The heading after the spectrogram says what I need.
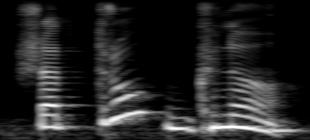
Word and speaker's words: शत्रुघ्न: देखिए यहाँ पे आधा अक्षर लिखा हुआ है, इसके उच्चारण पे ध्यान दीजिएगा। शत्रु, शत्रुघ्न, घ्न, घ में आधा कम सुनाई दे रहा है, उच्चारण कम समय लग रहा है इसलिए हाफ है, ठीक है।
